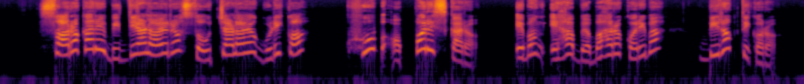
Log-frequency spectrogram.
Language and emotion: Odia, disgusted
